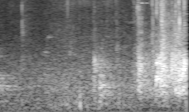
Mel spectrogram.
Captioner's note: applause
